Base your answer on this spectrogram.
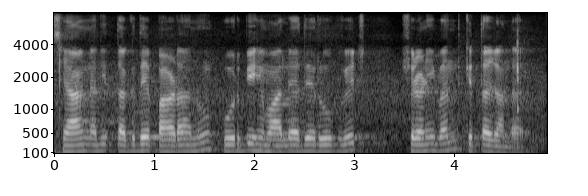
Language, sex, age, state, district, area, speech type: Punjabi, male, 18-30, Punjab, Kapurthala, urban, read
